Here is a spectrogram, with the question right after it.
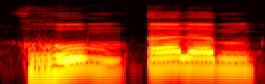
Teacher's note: میم کے اوپر اظہار کریں گے، میم ساکن کے بعد نہ میم ہے اور نہ با ہے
